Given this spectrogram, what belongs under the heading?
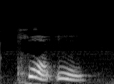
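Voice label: "货物", Mandarin Chinese; hsk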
